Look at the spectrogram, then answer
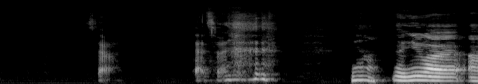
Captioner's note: laughs softly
